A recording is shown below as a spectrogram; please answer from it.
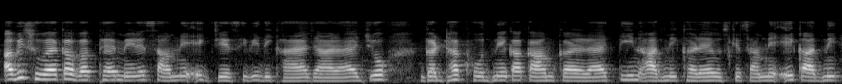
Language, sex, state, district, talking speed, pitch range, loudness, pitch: Hindi, female, Odisha, Sambalpur, 205 wpm, 175-200 Hz, -19 LUFS, 185 Hz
